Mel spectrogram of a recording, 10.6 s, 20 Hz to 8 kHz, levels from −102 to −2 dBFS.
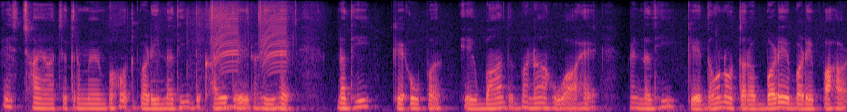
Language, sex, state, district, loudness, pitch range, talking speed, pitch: Hindi, male, Uttar Pradesh, Varanasi, -34 LUFS, 125-140 Hz, 155 wpm, 130 Hz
